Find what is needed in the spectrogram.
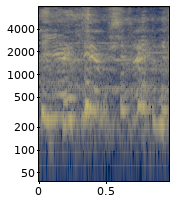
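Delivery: laughing call. Retold or imitated.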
